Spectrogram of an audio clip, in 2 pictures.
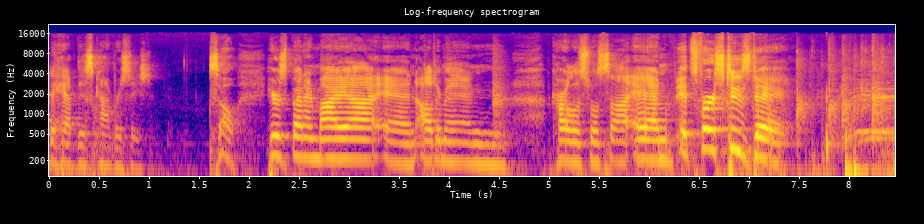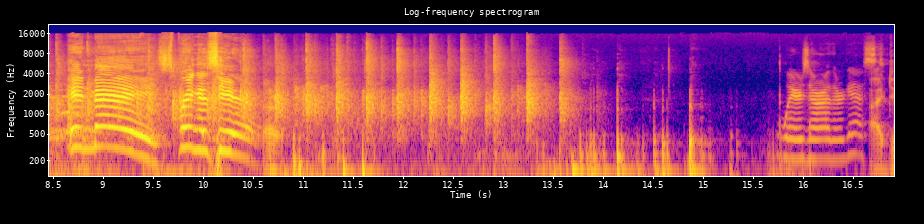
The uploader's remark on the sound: Live At The Hideout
